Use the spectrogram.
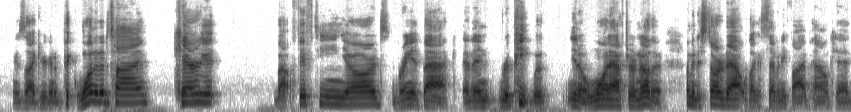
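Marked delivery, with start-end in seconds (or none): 0.5-8.3 put-on big Southern drawl accent. Retelling what a seminar coach told the group: imitating a southern accent. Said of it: "a big Southern accent".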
